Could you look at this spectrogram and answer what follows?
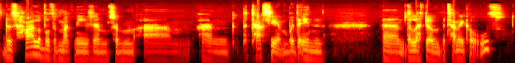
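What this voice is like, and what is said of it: English Yorkshire accent. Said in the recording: “Your accent gives away kind of where you grew up ... I'm actually from the pig capital of England ... Yorkshire”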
